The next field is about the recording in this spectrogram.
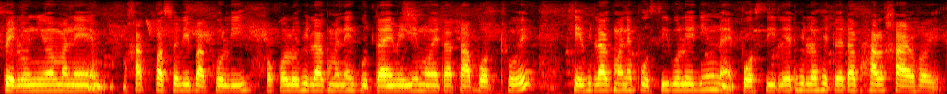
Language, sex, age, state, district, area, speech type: Assamese, female, 45-60, Assam, Charaideo, urban, spontaneous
